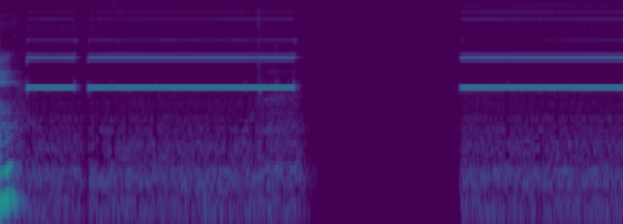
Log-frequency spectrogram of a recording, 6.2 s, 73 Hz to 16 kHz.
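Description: Digital multimeter's continuity beeper sounding a steady high-pitched tone as the probes bridge a path on the charger board: a short beep, a brief break, then a long beep that stops about three seconds in, and after a second and a half of dead silence it sounds again. The continuity is through about 11 ohms, which the technician takes for the NTC thermistor after the fuse.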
